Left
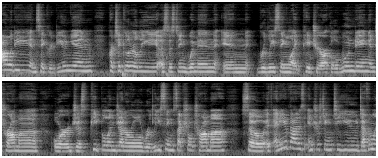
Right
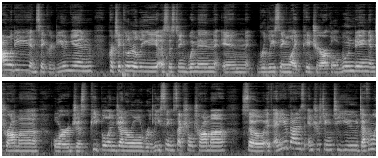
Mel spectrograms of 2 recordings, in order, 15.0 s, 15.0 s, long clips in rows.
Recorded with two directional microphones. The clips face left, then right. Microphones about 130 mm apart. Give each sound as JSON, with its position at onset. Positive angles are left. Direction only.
{"t": 0.2, "sound": "speech", "side_deg": 25}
